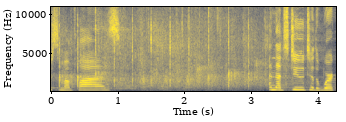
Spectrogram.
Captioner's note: congregation applauding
